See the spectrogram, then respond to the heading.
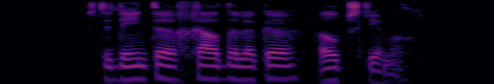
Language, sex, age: Afrikaans, male, 20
